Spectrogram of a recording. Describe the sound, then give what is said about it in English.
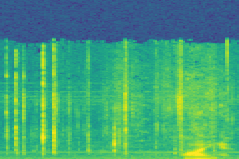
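Fingers tap rapidly on a computer keyboard, a quick run of many light, crisp key clicks, before a voice briefly speaks near the end. “You're going to get the Hilton Hotels, okay, type in Cleveland.”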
